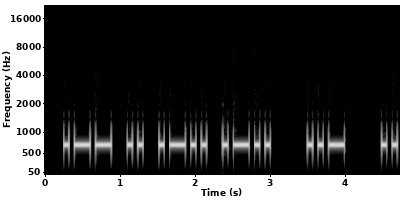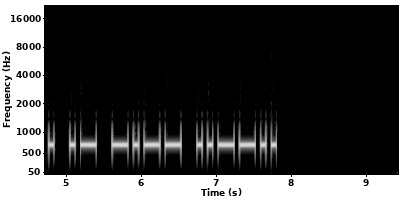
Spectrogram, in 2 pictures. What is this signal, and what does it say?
Morse code, heard as a keyed tone, about 17 wpm, 700 Hz. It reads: WILL U SAY?
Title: Sentences from Top 200 Words and Abbreviations 17wpm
